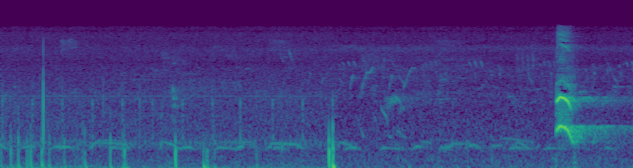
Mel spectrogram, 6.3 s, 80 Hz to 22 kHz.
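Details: Spotted deer alarm call given on sensing a predator such as tiger or leopard, Pandharpauni, Tadoba Andhari Tiger Reserve, 9 November 2017, morning safari: one sharp, loud, high shriek near the end after soft clicking and faint bird notes.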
